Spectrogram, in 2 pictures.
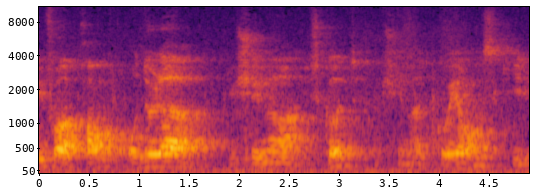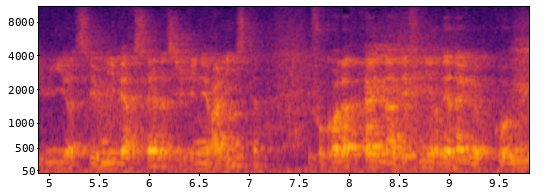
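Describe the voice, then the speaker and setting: A man giving a deliberate, reflective explanation as if answering an interview. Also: on the low side. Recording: very echoey room, slightly distant mic, faint noise.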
